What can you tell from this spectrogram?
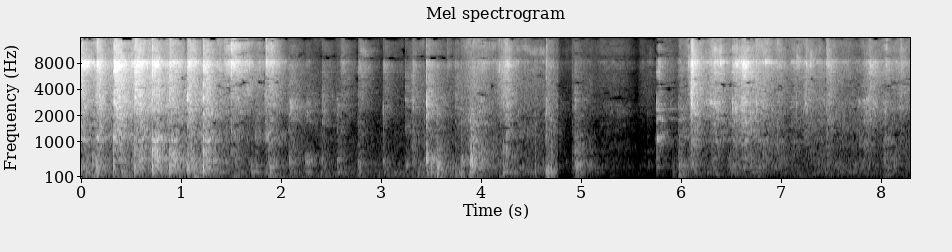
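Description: Steel bowl of dry cat food set down and pushed across a tiled floor, kibble rattling and metal scraping on tile. It comes as dense, rapid clicking and scraping in two runs, with a pause of about a second near the middle.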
